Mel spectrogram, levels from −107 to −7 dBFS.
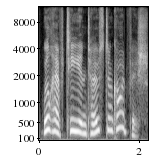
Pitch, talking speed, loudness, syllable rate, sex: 270 Hz, 190 wpm, -16 LUFS, 3.9 syllables/s, female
